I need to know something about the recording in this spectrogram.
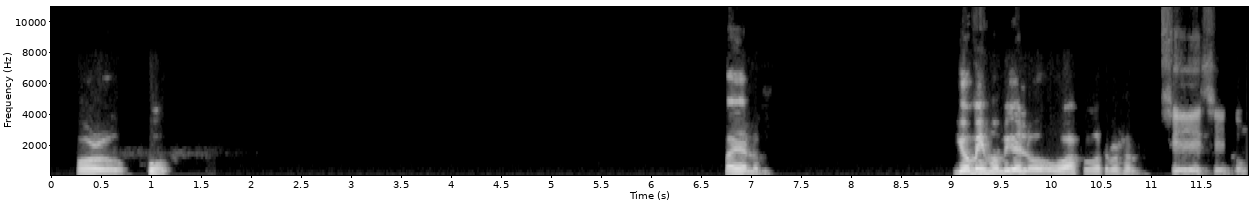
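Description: A woman speaks calmly over an online call, in short phrases.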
